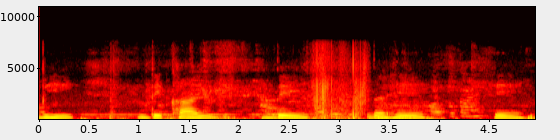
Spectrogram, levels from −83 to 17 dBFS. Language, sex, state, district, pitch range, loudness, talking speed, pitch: Hindi, female, Madhya Pradesh, Dhar, 205-225 Hz, -17 LUFS, 60 wpm, 215 Hz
